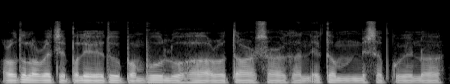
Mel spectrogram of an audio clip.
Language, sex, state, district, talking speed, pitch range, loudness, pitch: Nagamese, male, Nagaland, Kohima, 200 wpm, 90-95 Hz, -18 LUFS, 90 Hz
